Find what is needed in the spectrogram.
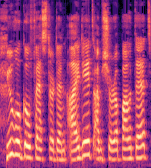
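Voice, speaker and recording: Speaking in a non-native accent, a woman holds a medium pitch. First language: not English. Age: adult. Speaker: art student vlogger. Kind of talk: personal vlog.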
